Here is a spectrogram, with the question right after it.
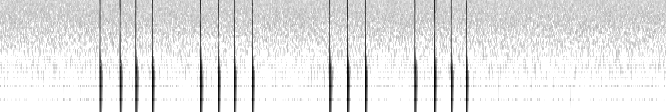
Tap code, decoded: TO

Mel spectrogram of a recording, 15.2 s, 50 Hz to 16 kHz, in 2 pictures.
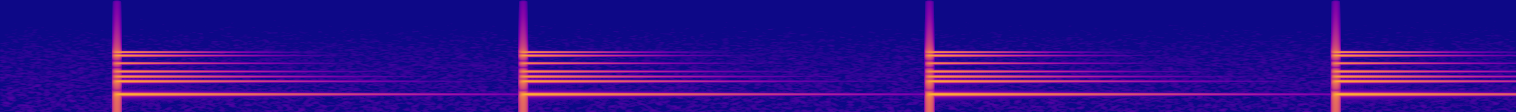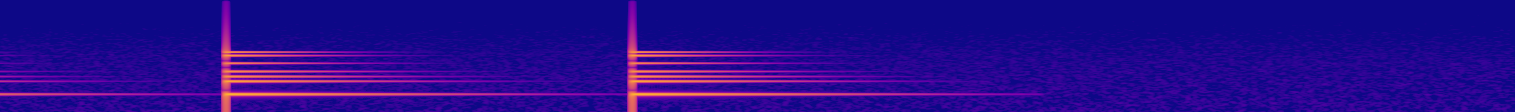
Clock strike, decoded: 6

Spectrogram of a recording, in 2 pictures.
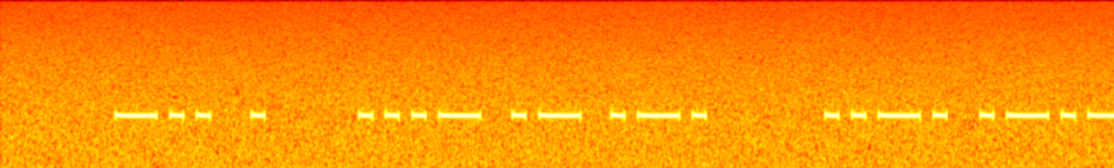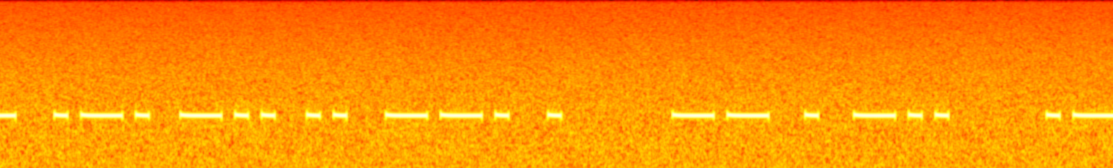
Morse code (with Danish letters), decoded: DE VAR FÆRDIGE MED …

